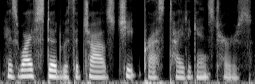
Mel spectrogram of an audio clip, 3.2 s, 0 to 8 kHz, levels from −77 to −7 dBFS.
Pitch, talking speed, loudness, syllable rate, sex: 170 Hz, 205 wpm, -20 LUFS, 4.2 syllables/s, female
